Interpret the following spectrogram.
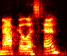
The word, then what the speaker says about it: Mac OS X: machine are you running Mac OS 10 not pronounced X if I so it's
